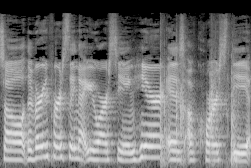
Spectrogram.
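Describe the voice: A woman speaks at medium pitch and a moderate pace, with ordinary pitch variation. Her tone is nasal and fairly bright, with faint background noise.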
